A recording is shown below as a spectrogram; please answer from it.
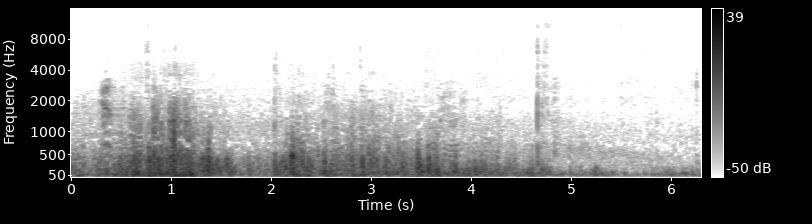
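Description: Wind buffeting the microphone, a low rumble that is loudest in the first couple of seconds and eases toward the end. A single short knock cuts through it near the end.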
